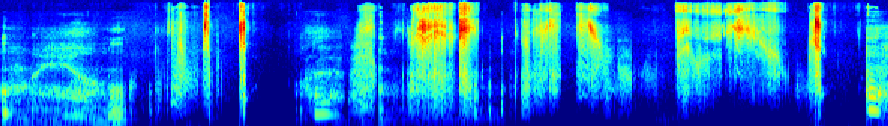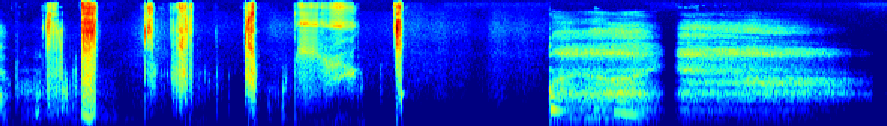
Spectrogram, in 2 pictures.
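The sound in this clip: ASMR ear licking and nibbling: many sharp, wet mouth clicks and smacks in irregular bursts, mixed with soft breathy sighs and whispering, with a short pause before a final breathy sound.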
